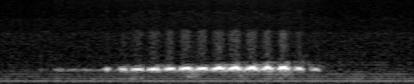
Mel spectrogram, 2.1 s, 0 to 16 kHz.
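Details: A Tawny Owl visits a nest box on 18 January 2021. It gives one short, wavering, trembling hoot lasting just over a second, over a quiet low hum.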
